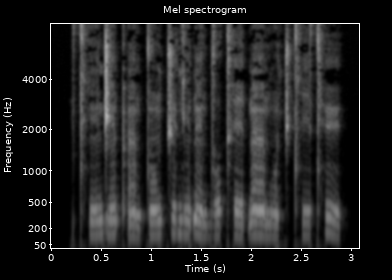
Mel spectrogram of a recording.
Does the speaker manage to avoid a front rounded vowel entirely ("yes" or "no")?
no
